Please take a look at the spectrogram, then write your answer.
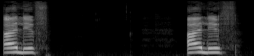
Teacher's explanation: اسے جلدی سے پڑھنا ہے، ٹھیک ہے، الیف نہیں پڑھنا، اسے پڑھنا ہے الف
